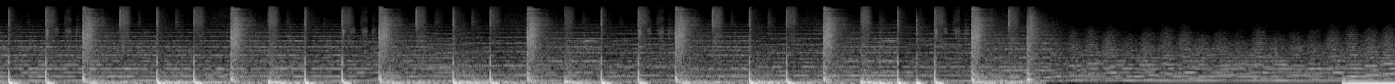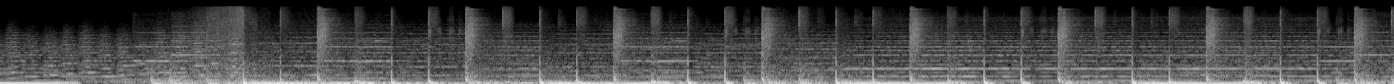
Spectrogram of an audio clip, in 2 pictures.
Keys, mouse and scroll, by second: 13.9 double click.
